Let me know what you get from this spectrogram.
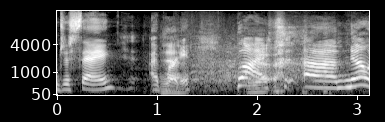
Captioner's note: audience laughing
